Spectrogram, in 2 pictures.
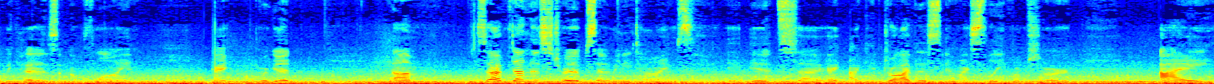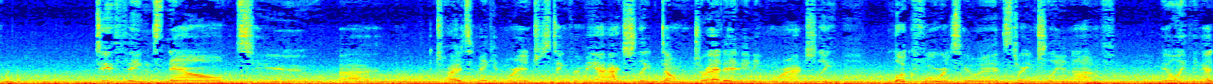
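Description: Steady low road and engine rumble inside a moving car's cabin, with a woman talking over it.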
